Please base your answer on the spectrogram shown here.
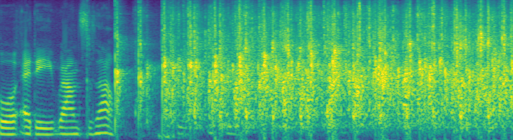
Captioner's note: applause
